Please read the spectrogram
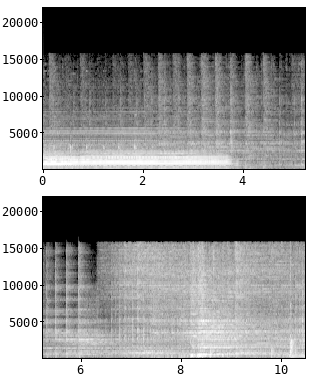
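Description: Trumpet and melodica hold a long note together over bass, cutting off about four seconds in; then cymbals shimmer and swell toward the end.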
